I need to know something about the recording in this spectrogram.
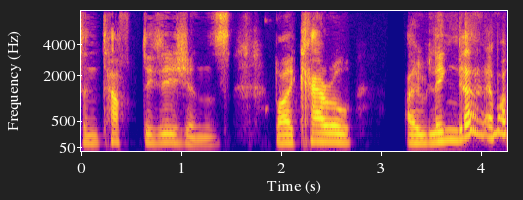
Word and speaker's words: Olinga: I want to talk about this On Health, WordPress and Tough Decisions by Carol Olinga. Am I pronouncing that correctly? Yeah, Olinga.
